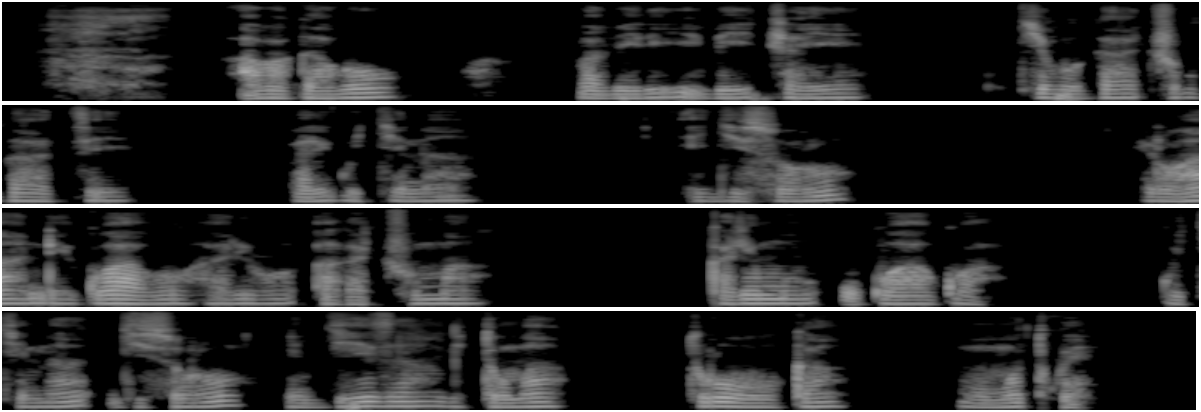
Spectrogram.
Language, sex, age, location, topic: Kinyarwanda, male, 36-49, Musanze, government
